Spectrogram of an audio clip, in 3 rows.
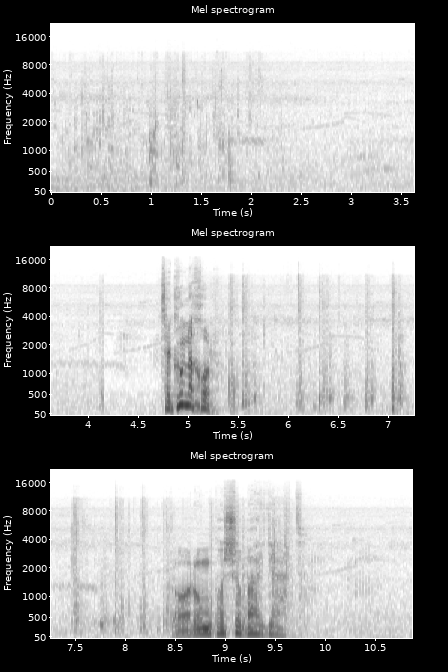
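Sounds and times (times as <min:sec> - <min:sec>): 
water trickling: 0:00.0 - 0:02.5
speech: 0:04.8 - 0:05.6, 0:08.5 - 0:09.8.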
